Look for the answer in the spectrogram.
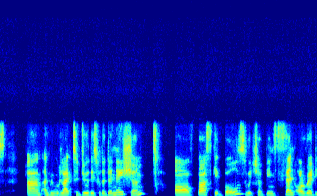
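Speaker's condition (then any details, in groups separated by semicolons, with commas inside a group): No condition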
